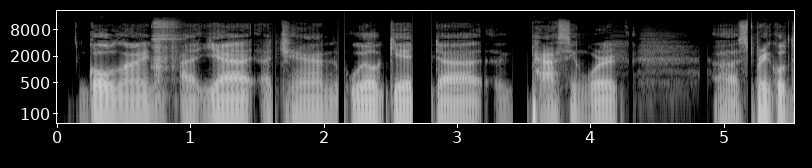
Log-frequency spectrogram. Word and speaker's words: Achane: Yes, you have got to get his name correct. It's Achane. It's not Achane. We were mispronouncing his name, Achane.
